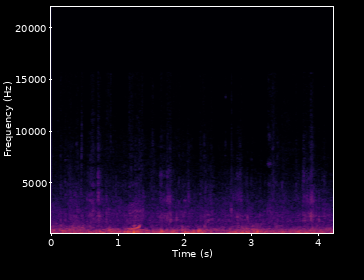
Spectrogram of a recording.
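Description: Wind rumbling on a phone microphone on an open ocean pier, with faint voices of people in the distance.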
